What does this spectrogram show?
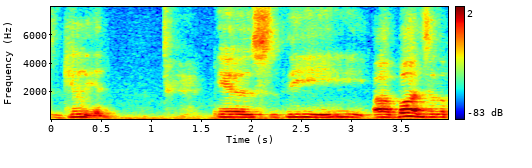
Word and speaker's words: Gilead: ask for balm of Gilad, what you get is, and you even get a different pronunciation. In English it's Gilead, is the buds of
